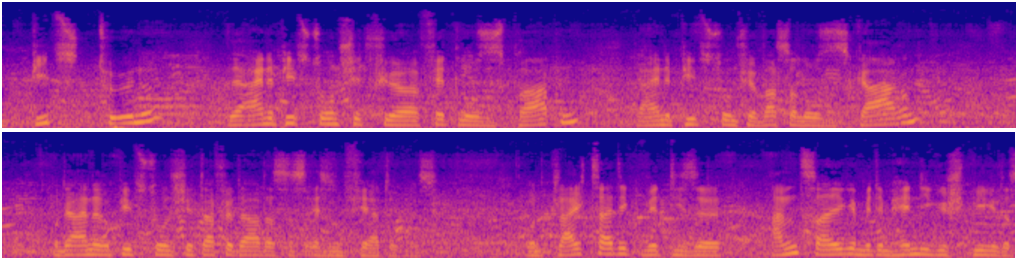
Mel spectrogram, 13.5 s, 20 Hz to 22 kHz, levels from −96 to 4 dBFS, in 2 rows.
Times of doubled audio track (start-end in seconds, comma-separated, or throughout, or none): none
